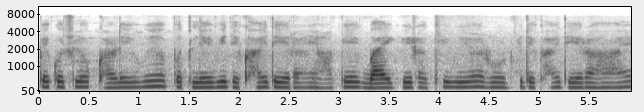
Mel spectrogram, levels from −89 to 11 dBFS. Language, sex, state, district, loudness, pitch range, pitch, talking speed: Hindi, female, Bihar, Darbhanga, -20 LUFS, 185-200 Hz, 190 Hz, 285 wpm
